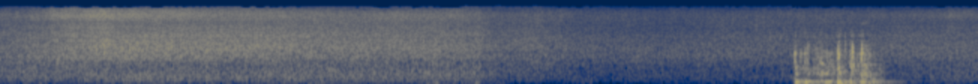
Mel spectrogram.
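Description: Wind-driven Lake Superior waves washing against shoreline rocks: a steady rushing surf with wind, easing off after about three seconds. About five seconds in, a loud low rumbling burst lasting under a second.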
